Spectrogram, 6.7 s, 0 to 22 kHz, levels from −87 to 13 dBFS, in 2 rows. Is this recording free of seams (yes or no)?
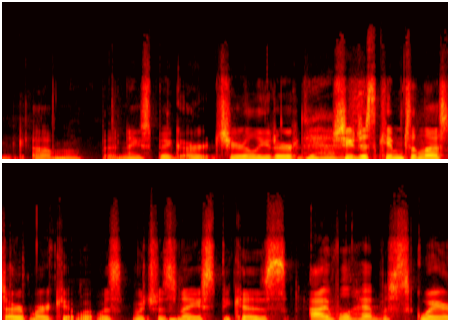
yes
